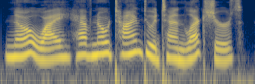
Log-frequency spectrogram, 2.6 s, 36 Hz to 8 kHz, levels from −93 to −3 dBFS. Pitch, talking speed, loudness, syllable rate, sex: 215 Hz, 190 wpm, -16 LUFS, 4.6 syllables/s, female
